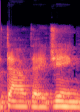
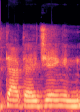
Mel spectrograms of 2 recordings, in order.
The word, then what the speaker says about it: Tao Te Ching: via something called the Tao Te Ching, which is spelled T-A-O, separate word D-E, and then Jing, J-I-N-G.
